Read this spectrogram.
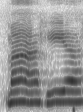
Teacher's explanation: മീമിൻ്റെ കൂടെ അലിഫ് മദ് വന്നു, 2 കൗണ്ട് നീട്ടിക്കൊടുക്കുക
